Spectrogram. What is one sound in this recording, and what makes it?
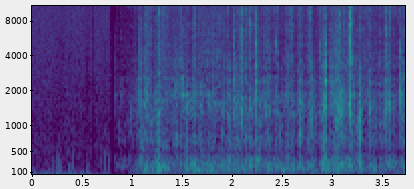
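Boots crunch on a gravel path.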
